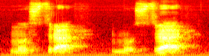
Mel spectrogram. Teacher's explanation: The stress is over the AR at the end of it.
